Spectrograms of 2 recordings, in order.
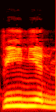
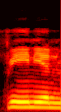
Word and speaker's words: Fenian: The Bold Fenian Men. – Fenian Men, okay. Yep. I didn't want to say it wrong. – Yeah, the Bold Fenian Men.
